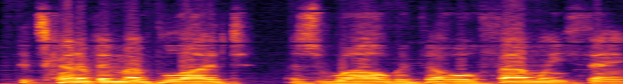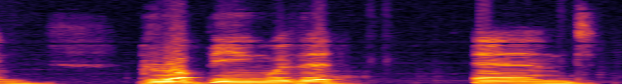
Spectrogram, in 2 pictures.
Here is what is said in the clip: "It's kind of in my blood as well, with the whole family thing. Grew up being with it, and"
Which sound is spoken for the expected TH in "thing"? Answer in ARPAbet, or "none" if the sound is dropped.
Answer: TH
